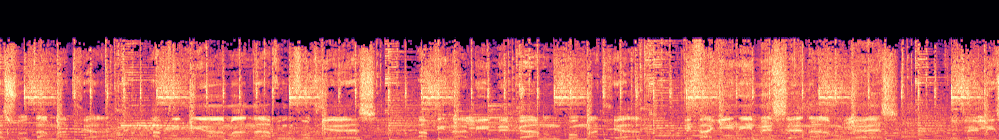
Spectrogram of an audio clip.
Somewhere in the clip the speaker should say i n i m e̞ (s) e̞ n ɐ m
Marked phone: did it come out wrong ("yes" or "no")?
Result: no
